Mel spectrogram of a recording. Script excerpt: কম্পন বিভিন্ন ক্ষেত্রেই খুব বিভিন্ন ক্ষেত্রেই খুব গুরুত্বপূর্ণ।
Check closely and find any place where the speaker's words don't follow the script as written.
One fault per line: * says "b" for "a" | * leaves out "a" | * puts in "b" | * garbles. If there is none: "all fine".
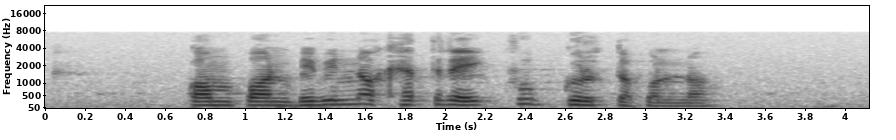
* leaves out "বিভিন্ন ক্ষেত্রেই খুব"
